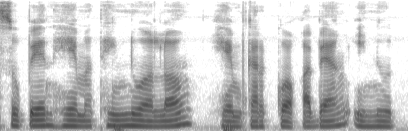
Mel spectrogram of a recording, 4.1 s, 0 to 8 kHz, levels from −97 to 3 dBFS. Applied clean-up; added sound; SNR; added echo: none; none; none; none.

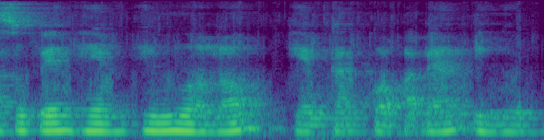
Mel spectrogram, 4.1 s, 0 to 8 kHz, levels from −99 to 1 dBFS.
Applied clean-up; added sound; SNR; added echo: neural separator model SepFormer DNS4.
